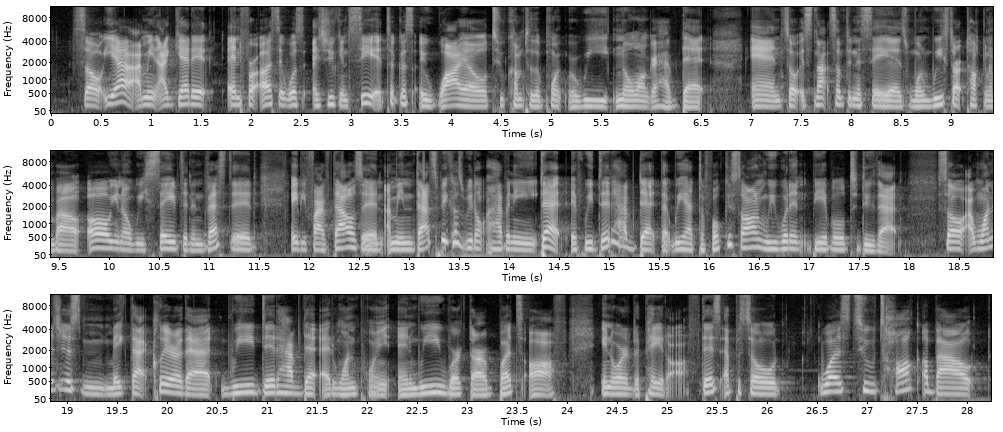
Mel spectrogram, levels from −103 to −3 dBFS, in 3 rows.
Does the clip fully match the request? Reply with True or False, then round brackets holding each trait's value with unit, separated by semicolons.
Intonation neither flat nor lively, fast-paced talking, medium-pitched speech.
True (3.8 semitones; 245 wpm; 160 Hz)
